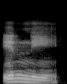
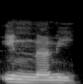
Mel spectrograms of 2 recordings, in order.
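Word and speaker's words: إني: Aslinya adalah inna ana. Ketika bergabung, maka memiliki hukum ataupun cara bacanya menjadi inni. Ada dua sebenarnya, inni atau innani. Artinya sama. Inni dan innani.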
